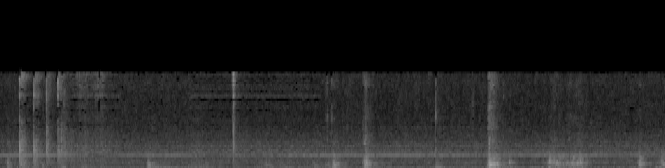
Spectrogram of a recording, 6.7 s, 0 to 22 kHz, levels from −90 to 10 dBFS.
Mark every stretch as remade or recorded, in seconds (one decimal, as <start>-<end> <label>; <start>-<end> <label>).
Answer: 0.0-0.7 recorded; 0.7-1.2 remade; 1.2-1.9 recorded; 1.9-3.2 remade; 3.2-6.7 recorded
